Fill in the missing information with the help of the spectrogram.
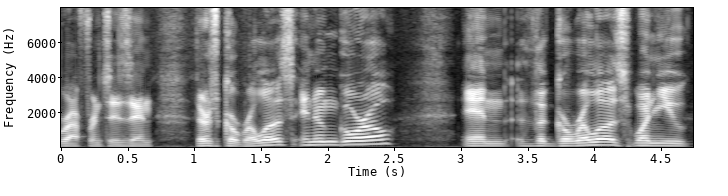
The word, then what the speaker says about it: Un'Goro: Like most of Hearthstone's expansions, is it Un'Goro? Is a reference. – Un'Goro, yep. – Is it Un'Goro? – Un'Goro. You gotta say it like an orc.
